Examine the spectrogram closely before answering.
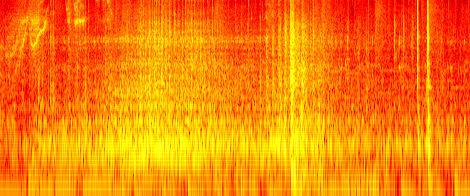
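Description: Electric boat winch, driven by a Toyota starter motor, whirring steadily as it winds its cable, the motor note building over the first few seconds. A sharp clack about six seconds in and two quick clicks near the end.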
